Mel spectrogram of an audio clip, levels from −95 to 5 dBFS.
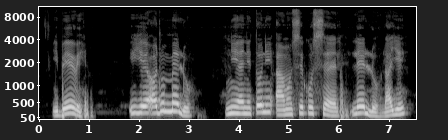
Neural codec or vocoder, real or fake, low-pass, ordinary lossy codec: none; real; 9.9 kHz; none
